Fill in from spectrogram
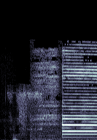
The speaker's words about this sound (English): Have you ever heard what it sounds like for a lot of rubber chickens to scream at one time? Yes. Why would I know that? Because it's fucking hilarious. It sounds like a room full of goats. Here, listen.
